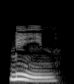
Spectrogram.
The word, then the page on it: mean: British English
